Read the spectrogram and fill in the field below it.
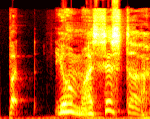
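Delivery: high, loud disbelieving cry; exclaiming. A narrator's reading. Prince crying out to his sister in disbelief. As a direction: cry out that she can't mean it. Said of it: "he exclaimed".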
